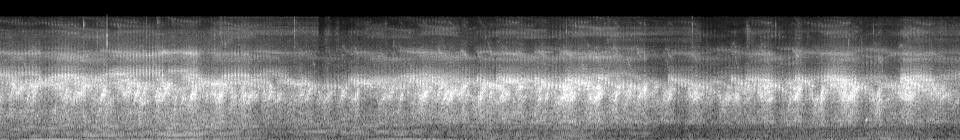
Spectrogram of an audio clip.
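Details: Frog chorus at the Tyre necropolis, Lebanon: many frogs croak together in fast, pulsing rattles that swell and fade in waves, forming a continuous wall of sound.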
